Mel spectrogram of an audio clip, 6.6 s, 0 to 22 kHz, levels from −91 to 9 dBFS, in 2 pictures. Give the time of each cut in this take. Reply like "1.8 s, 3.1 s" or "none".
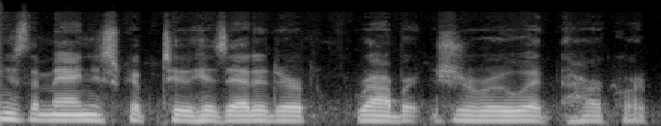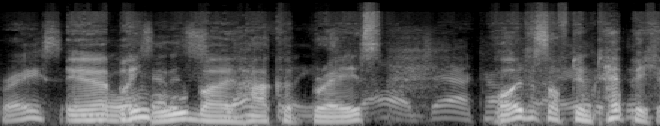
4.1 s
